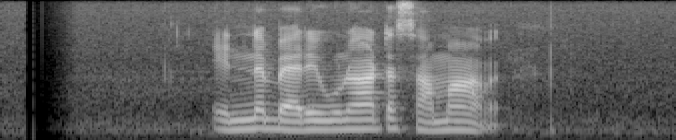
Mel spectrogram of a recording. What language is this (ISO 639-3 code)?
sin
